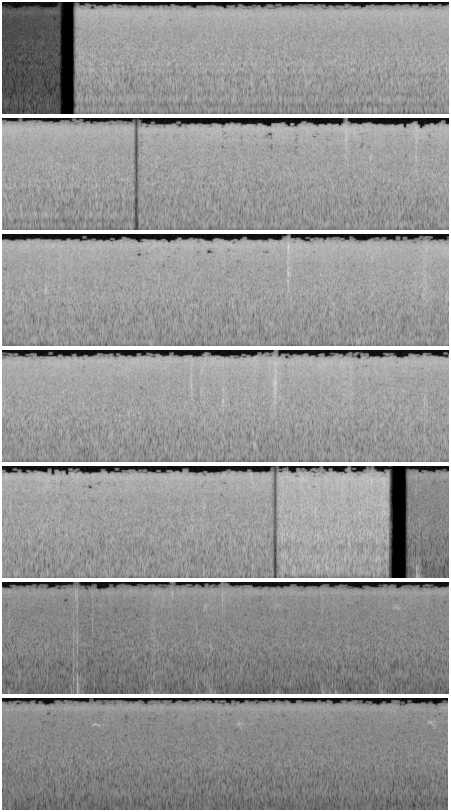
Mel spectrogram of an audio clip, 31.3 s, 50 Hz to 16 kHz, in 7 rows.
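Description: Shallow rocky mountain stream running over stones, a loud, steady rush of water close by. About 22 seconds in it cuts abruptly to a much quieter steady background with a few faint clicks.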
